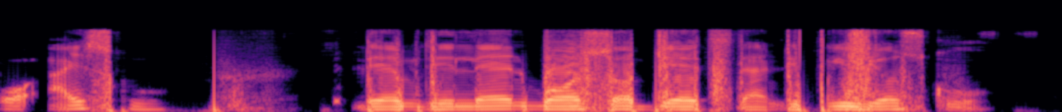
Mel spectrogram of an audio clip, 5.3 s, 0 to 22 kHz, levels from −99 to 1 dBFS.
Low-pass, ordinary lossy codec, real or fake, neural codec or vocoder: 7.2 kHz; none; real; none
